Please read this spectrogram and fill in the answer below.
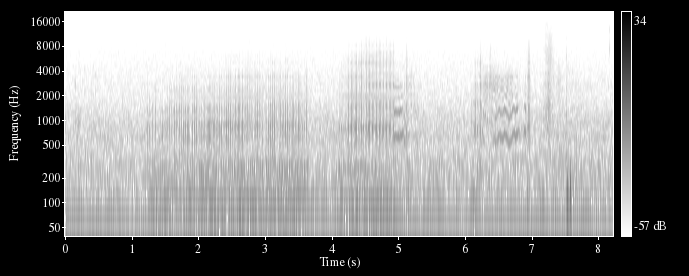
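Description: Felt-tip marker drawing a lowercase b on paper, heard as faint rubbing strokes: a long stroke, a brief stop, then a shorter one, with lighter scratching after.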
